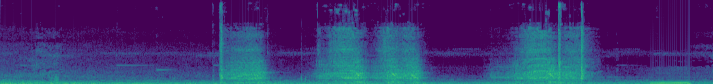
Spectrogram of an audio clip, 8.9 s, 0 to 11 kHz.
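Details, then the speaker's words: 1983 Datsun 280ZX that sat 18 years, spark plug pulled to check: steady cranking bursts, engine turning evenly but never catching; no spark seen at the plug. "I didn't see any spark. Alright, I've got it set up on this side this time. I still don't see any spark."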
